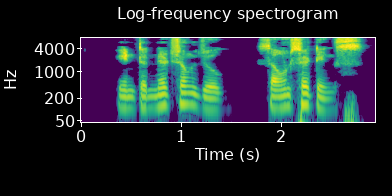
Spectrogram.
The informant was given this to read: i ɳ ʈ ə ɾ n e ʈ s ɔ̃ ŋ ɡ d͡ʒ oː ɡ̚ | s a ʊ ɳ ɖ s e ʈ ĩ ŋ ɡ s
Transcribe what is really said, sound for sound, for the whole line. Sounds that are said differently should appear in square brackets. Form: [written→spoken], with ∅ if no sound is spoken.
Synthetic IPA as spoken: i ɳ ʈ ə ɾ n e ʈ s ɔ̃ ŋ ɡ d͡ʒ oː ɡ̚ | s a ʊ ɳ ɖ s e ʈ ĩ ŋ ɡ s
